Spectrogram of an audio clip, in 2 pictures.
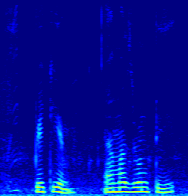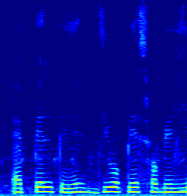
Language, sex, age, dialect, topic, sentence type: Bengali, female, 25-30, Standard Colloquial, banking, statement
